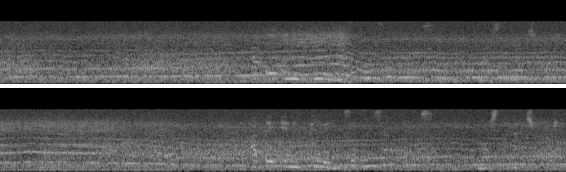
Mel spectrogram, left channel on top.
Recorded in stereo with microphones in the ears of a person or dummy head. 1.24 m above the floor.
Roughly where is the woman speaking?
Right.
